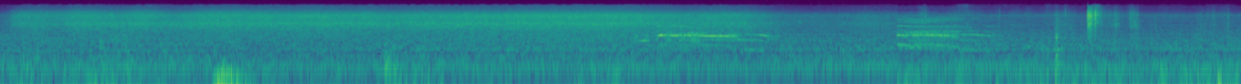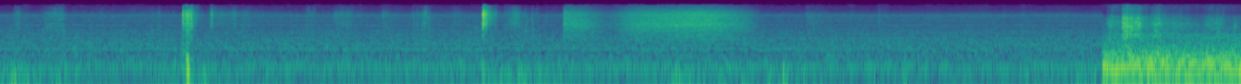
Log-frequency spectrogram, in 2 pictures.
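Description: A bird calling twice, about eight and eleven seconds in, over a steady low hum, with a few sharp knocks and stretches of hiss; it gets much louder just before the end.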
